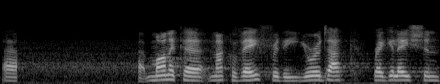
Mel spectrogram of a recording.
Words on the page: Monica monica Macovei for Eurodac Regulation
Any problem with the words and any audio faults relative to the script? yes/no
yes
